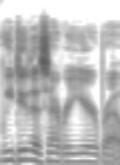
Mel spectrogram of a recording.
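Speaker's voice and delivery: mock snide, offhand, snarky, dismissive tone. Retelling a snarky comment made to a cop: imitating own snarky comment. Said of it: "a snarky comment where I was like".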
